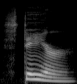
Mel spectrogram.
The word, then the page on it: stare: stéə r; ステア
